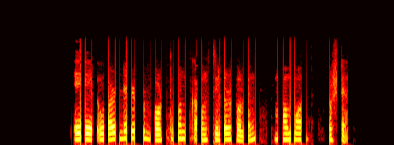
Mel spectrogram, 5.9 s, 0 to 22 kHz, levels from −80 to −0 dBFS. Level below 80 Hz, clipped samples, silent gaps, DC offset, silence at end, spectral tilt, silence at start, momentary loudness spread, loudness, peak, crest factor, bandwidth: -48 dBFS; under 0.1%; 4.87-4.92 s; under 0.1%; 0.7 s; -9.5 dB/octave; 1.1 s; 12 LU; -18 LUFS; -2 dBFS; 16 dB; 7.4 kHz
